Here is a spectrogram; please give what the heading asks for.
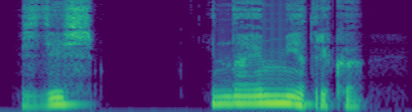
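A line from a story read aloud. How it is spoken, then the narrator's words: Uncertain, hesitant. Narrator (Russian): неуверенно сказал Будимир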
